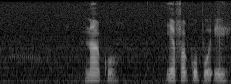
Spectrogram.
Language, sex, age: Tswana, male, 20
